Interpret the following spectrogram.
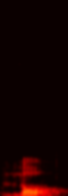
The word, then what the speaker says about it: ظ: Donc aujourd'hui, on va voir la dernière lettre qui est la lettre Dha. Alors c'est une lettre que l'on doit prononcer aussi avec emphase.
